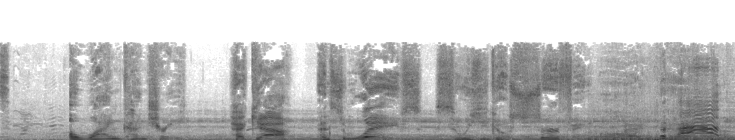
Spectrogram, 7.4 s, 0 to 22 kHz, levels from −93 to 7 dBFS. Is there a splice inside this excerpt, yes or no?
no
